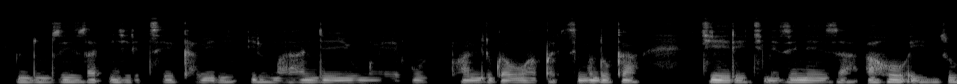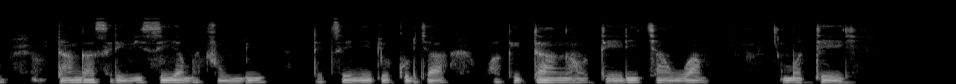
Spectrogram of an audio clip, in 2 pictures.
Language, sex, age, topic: Kinyarwanda, male, 18-24, finance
